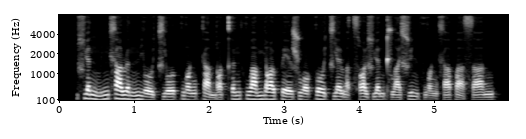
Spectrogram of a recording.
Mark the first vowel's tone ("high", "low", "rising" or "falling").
falling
